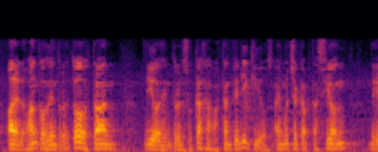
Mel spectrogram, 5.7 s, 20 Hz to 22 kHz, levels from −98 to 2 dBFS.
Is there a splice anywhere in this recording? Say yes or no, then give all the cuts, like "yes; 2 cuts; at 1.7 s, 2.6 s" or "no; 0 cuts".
no; 0 cuts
